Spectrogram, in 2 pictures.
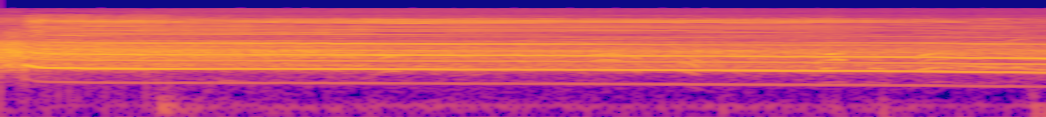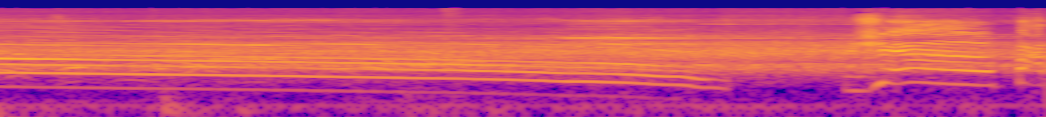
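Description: A Brazilian TV football commentator's drawn-out goal shout, 'goooool', held as one long note for about nine seconds and slowly falling in pitch. Ordinary commentary speech starts again near the end.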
